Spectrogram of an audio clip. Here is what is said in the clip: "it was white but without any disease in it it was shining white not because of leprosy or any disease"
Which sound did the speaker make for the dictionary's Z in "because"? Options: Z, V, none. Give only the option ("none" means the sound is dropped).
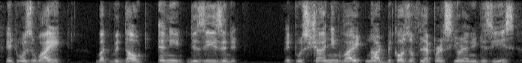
Z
